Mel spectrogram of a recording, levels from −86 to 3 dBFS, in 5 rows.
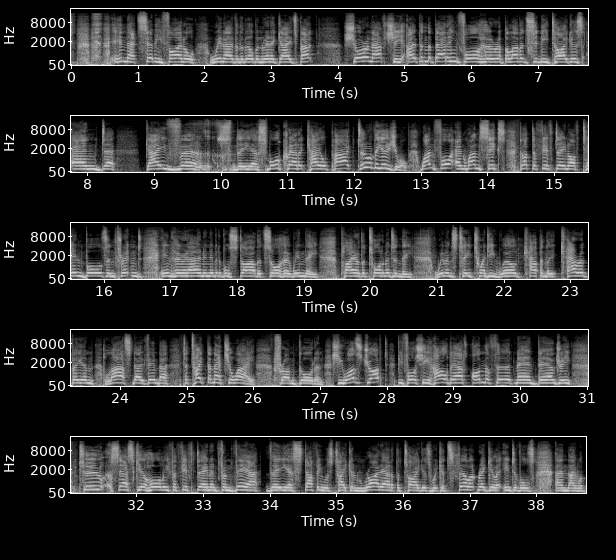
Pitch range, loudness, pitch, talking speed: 205-240 Hz, -18 LUFS, 225 Hz, 185 wpm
